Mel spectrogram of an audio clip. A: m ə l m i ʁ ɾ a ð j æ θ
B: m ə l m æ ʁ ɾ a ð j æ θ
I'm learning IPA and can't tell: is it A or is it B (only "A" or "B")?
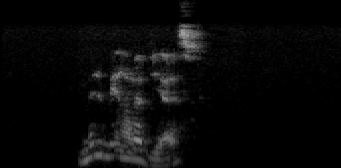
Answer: A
